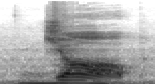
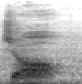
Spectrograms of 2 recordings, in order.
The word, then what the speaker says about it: job: So you have to use your voice here. J, okay, it's actually job, not job, okay?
